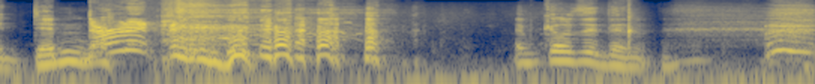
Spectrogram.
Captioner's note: laughter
